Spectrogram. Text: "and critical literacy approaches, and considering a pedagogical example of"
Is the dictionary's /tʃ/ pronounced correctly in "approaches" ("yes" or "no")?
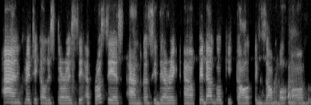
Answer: no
